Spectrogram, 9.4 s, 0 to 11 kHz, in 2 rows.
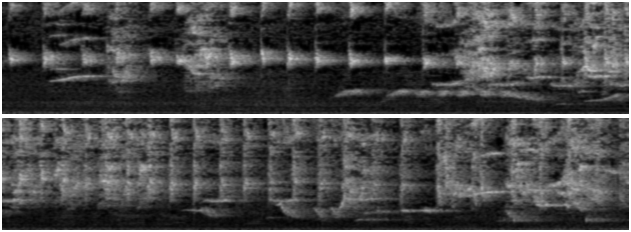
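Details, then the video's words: Lovebird in captivity delivering ngekek song, a long unbroken stream of shrill, rattling chatter with scattered falling whistles and harsh squeaky notes, no pauses across the whole stretch. "LB MIAR NGEKEK 2 MENIT"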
